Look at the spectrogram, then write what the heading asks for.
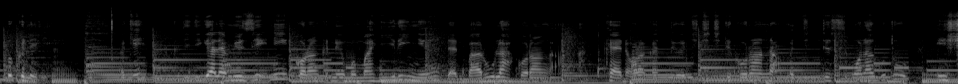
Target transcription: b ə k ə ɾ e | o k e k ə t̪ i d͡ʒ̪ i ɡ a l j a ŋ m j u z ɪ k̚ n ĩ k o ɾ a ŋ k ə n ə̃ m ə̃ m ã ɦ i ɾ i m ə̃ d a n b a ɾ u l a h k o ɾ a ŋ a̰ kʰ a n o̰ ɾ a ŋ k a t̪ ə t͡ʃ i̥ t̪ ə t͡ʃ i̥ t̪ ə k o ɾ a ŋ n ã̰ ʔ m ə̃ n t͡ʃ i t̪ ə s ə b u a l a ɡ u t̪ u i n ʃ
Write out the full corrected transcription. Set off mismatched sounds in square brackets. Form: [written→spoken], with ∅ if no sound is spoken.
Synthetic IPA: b ə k ə [ɾ→l] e | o k e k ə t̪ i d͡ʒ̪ i ɡ a l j a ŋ m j u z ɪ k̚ n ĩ k o ɾ a ŋ k ə n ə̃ m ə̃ m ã ɦ i ɾ i [m→ɲ] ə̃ d a n b a ɾ u l a h k o ɾ a ŋ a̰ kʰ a n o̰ ɾ a ŋ k a t̪ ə t͡ʃ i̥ t̪ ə t͡ʃ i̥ t̪ ə k o ɾ a ŋ n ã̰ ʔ m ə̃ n t͡ʃ i t̪ ə s ə b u a l a ɡ u t̪ u i n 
